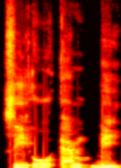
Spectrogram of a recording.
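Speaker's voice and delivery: ordinary talk, nothing marked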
